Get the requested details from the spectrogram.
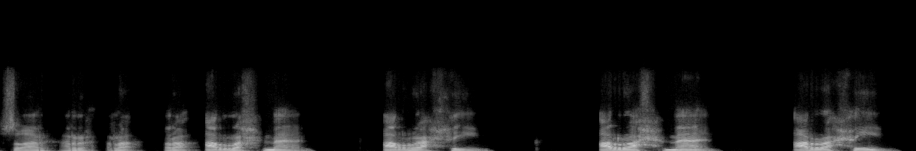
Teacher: It is not like the Spanish R or equivalent of R. There is less of a roll. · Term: rolling your R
